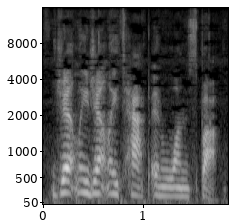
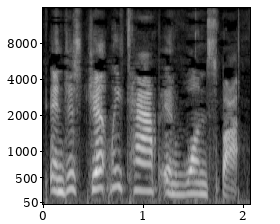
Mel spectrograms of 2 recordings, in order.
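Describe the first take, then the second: First: A touch softer, easing "Gently, gently" down; calm soft coaching; gentle, soothing. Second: Said in the usual way. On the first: Shown as a demonstration. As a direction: soothe the listener as you repeat "gently".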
